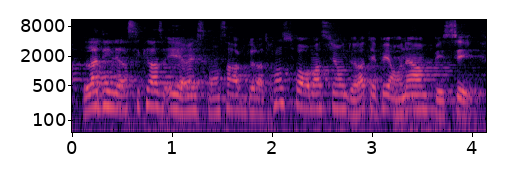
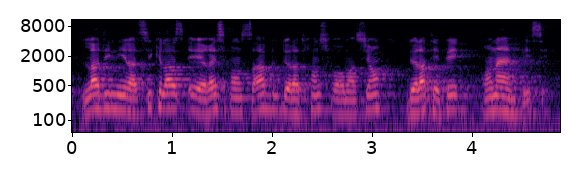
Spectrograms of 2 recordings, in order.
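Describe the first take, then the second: Both takes have the same delivery.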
